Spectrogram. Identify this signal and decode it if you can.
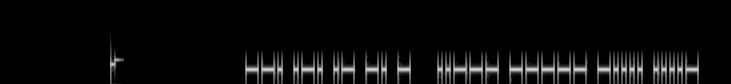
Morse code, heard as a keyed tone, about 28 wpm, 700 Hz. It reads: GRANT 2064
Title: CWT Exchange 30wpm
